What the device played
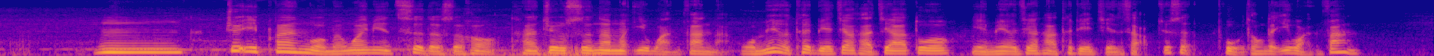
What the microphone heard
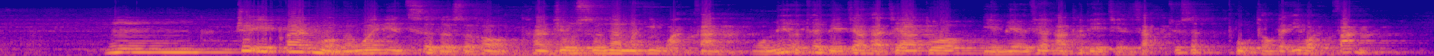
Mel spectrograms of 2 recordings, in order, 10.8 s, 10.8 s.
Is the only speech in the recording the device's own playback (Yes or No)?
Yes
